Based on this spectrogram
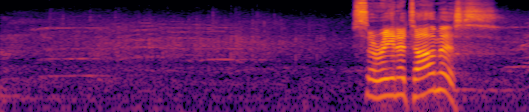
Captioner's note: crowd cheering; crowd applauding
